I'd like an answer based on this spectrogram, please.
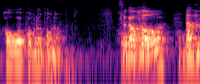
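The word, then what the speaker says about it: Hoʻoponopono: cool yeah I love it how do you pronounce this again HOA Pono Pono HOA Pono Pono so go ho that's and then the dot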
